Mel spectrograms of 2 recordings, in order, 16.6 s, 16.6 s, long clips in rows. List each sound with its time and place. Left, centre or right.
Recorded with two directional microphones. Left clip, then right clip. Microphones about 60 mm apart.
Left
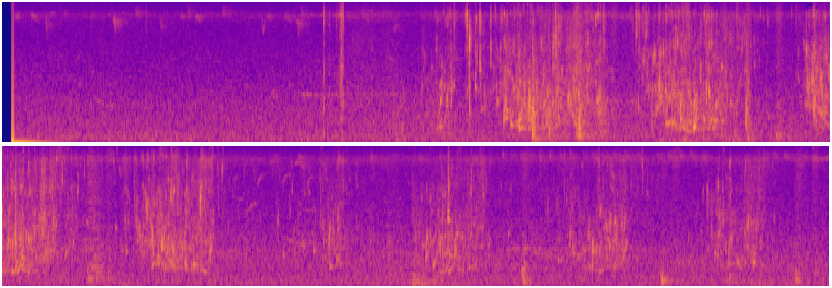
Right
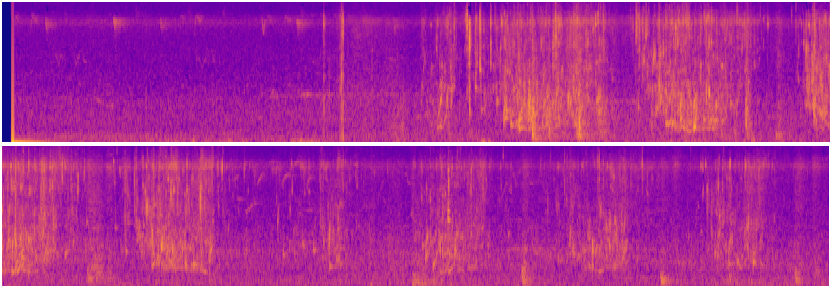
4.3 s boat: right
5.0 s boat: right
6.3 s boat: right
6.6 s boat: right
